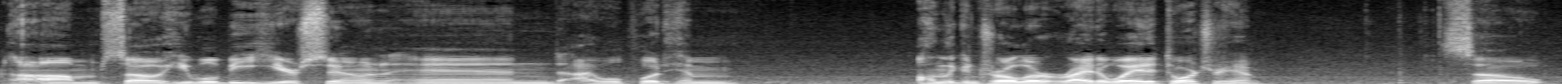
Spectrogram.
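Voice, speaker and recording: A man's voice: medium pitch, a little hiss or hum. A man casually commenting on a video game as he plays, rambling with lots of fillers. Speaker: game streamer. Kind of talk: casual let's-play commentary. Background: loud video game music.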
